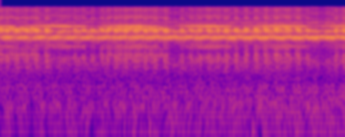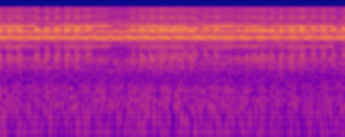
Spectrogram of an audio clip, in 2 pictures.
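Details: Chorus of autumn insects in a Japanese garden toward dawn, many singers together: shrill continuous ringing trills layered at several high pitches, with rapid pulsed chirps running through, steady loudness throughout.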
